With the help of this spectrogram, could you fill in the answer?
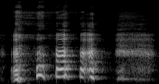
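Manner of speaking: high short laugh amid grief; pained laugh. Real, not acted. Daughter telling of her mother's illness, high pained laugh. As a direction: laugh lightly through a painful memory.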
